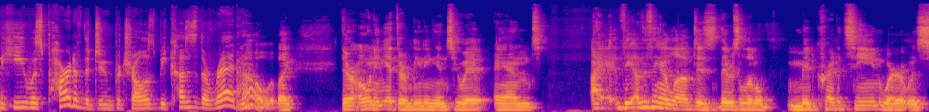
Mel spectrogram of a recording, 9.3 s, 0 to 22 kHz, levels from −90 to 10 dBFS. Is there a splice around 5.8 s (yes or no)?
no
